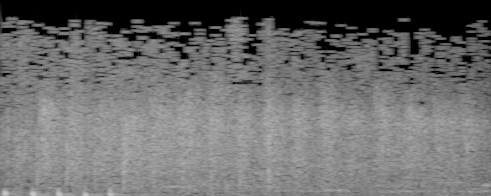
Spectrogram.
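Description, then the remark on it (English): An audience applauds the choir from the Tonga Fellowship in a steady, dense patter of many hands clapping, with a few sharper individual claps standing out at the start before the clapping continues evenly throughout. “So from behalf of me to my choir, I would have liked to applaud you and thank you for the job well done.”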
